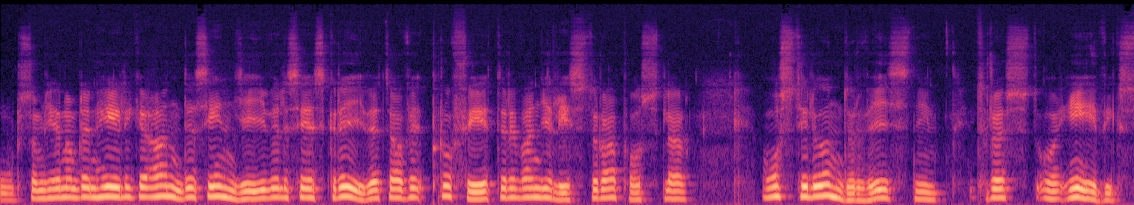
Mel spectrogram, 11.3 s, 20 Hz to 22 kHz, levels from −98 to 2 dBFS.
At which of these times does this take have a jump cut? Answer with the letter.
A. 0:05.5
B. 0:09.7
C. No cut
B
